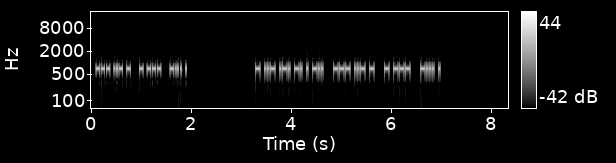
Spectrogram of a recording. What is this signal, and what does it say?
Morse code, heard as a keyed tone, about 42 wpm, 700 Hz. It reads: OUT TO BE TURNED OUT TO BE
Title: Speed-Racing - Sets of 4 Words 40wpm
